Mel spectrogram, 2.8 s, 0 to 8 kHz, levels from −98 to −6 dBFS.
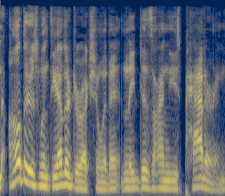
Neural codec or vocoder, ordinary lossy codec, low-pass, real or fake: codec, 16 kHz, 4 kbps, FunCodec, trained on Chinese and English, 50 frames a second; MP3, 64 kbps; 7.2 kHz; fake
